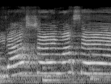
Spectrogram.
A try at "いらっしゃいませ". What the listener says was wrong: も っ と 大 き い 声 出 し て 。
